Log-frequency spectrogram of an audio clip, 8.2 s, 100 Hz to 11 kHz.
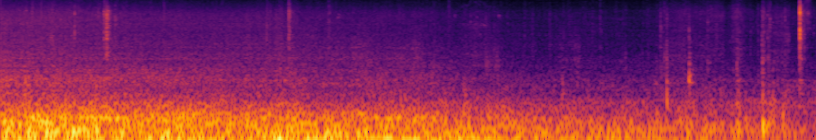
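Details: G35 coupe with a newly installed Kinetix HFC and a stock catback exhaust: a deep exhaust rumble fading as the revs drop, with scattered tinny rattles and ticks on top. Exhaust rattle, source unconfirmed.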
